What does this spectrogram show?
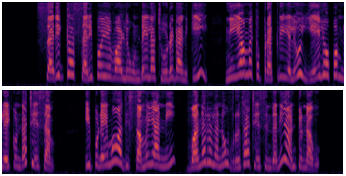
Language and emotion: Telugu, angry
